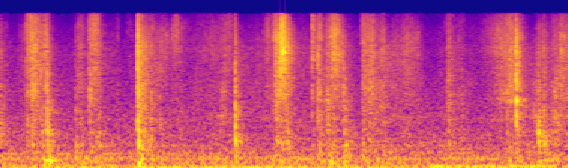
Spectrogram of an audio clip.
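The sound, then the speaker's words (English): A deck of cards being shuffled, a continuous soft papery riffle broken by a few sharper snaps as the cards fall together, fairly quiet and alone. “Ooh, almost dropped all these cards. That wouldn't have been cute at all.”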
